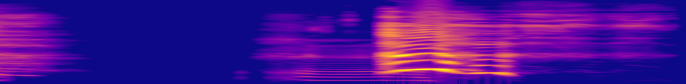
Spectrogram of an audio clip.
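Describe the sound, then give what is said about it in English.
A single voiced gasp, fairly loud, its pitch swooping up and then down on a breathy 'oh'-like inhale. A voice performing the gasp, with a short breath before it and quiet around it. “She jumped. She gasped again.”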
